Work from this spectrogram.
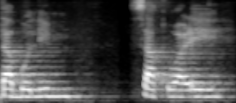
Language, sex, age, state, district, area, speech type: Goan Konkani, female, 18-30, Goa, Murmgao, urban, spontaneous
